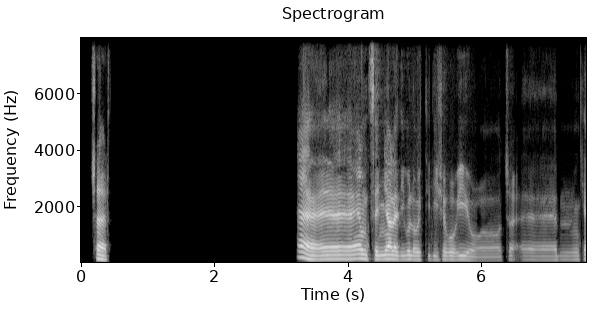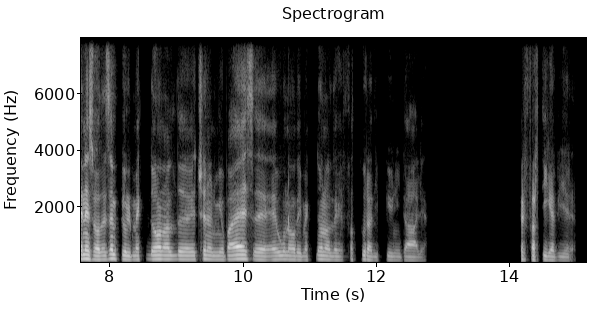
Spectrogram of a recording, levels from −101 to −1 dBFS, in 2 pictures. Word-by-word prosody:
Cert - - +5 2.8
Eh, 205 - -1
è 145 -2 +6
è - - +6
un 155 -1 +4
segnale 140 0 +5
di 130 - -7
quello 135 -1 -2
che 130 - -2
ti 130 - -19
dicevo 125 0 -6
io, 130 -2 -4
uhm, 110 +1 -15
cioè, 130 +3 -14 0.5
ehm, 125 +1 -15
che 135 - -3
ne 150 0 +4
so 135 - -3
ad 125 - -1
esempio 145 +1 -3
il 130 - -5
McDonald's 135 +1 -4 0.2
che 130 - -8
c'è 150 - -6
nel 135 -2 -6
mio 130 0 -9
paese 135 -3 -1
è 125 - -7
uno 130 0 -7
dei 120 -1 -10
McDonald's 120 +1 -10
che 115 -1 -14
fattura 125 +1 -11
di 110 -1 -20
più 120 - -20
in 115 - -18
Italia 110 -2 -13 1.4
per - - -7
farti 130 - -8
capire. 110 -2 -13
130 Hz, 160 wpm, -24 LUFS, 120-140 Hz, 2.8 s, è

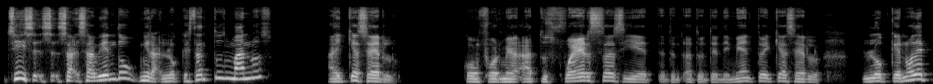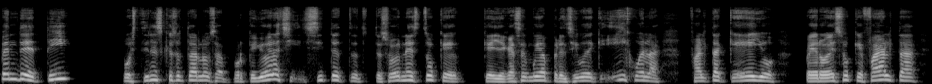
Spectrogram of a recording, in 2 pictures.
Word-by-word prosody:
Sí, 265 +1 +7
se 205 -4 +4
se 200 - +3
sa 190 - +5
sa - - -5
sabiendo, 220 +10 +4
mira, 185 -4 +2
lo 145 +2 -2
que 145 - -7
está 180 +9 +1
en 230 0 -4
tus 295 +2 -1
manos 280 +6 +3 0.5
hay 135 +1 -1
que 190 - +2
hacerlo, 150 -5 +3 0.6
conforme 130 0 0
a 125 +1 -1
a 130 - -5
tus 125 - -5
fuerzas 170 +1 +4
y 130 -2 -3
e 115 - -4
te 110 - -15
te 115 +1 -11
a 125 - -8
tu 120 - -8
entendimiento 120 +7 -5
hay 150 -2 -1
que 155 - -6
hacerlo, 130 -6 -3 0.4
lo 155 +3 -1
que 150 -1 +1
no 190 +6 +2
depende 240 +1 +1
de 200 - +4
ti, 260 +8 -1 0.4
pues 155 -3 -4
tienes 200 +6 -1
que 195 - -4
soltarlo, 195 0 -2
o - - -4
sea, 155 -3 -6
porque 145 0 -6
yo 175 +5 +2
ahora 230 +2 +2
sí 220 - -5
sí 195 - 0
te 200 0 -1
te 145 -4 -9
soy 165 +6 -1
honesto 195 +2 -1
que 140 -6 -3 0.2
que 145 -1 0
llegué 135 0 +1
a - - 0
ser 180 +3 -2
muy 185 +2 +1
aprehensivo 150 -3 -2
de 170 - -2
que: - - -14
"¡Híjuela!, 190 -8 -5 0.3
falta 155 +4 -2
aquello", 175 -2 0 0.3
pero 150 0 +3
eso 200 +6 0
que 170 -4 -3
falta, 190 -1 0
165 Hz, 220 wpm, -22 LUFS, 140-200 Hz, 0.6 s, Sí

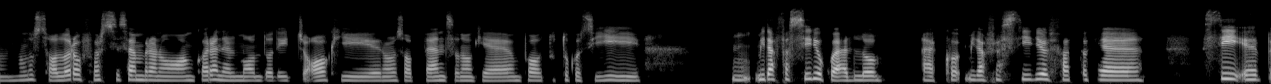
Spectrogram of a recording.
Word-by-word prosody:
non 195 +2 -11
lo 225 - -8
so, 190 -4 -3
loro 215 +5 +2
forse 215 0 -6
sembrano 200 -3 0
ancora 190 +3 0
nel 190 -3 -4
mondo 185 0 -5
dei 185 -1 -7
giochi, 180 -1 -2
non 180 0 -5
lo 185 - -6
so, 180 0 -4
pensano 180 0 -2
che 175 0 -2
è - - -2
un 180 - -8
po' 185 0 -2
tutto 195 +3 -11
così 190 0 -4 0.9
mhmm, 205 - -7
mi 230 - -1
dà 235 0 +8
fastidio 255 +3 +2
quello, 190 0 +2 0.3
ecco, 195 +2 -2
mi 245 -4 -7
dà 210 0 +3
fastidio 230 +3 0
il 235 - +3
fatto 210 +1 -4
che 200 -2 +5 0.6
sì, 260 - +7
ehm, 220 0 +3
195 Hz, 165 wpm, -23 LUFS, 185-210 Hz, 0.9 s, dà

